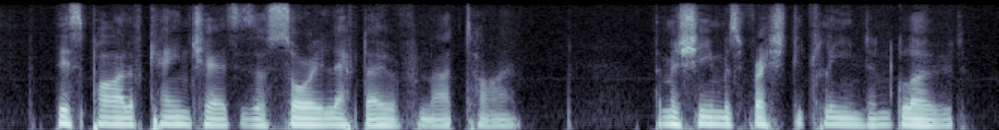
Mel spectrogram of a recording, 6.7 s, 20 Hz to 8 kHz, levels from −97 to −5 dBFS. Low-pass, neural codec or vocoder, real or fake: 7.2 kHz; none; real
